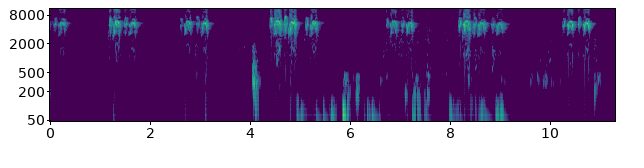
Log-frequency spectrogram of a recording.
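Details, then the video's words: A swallow gives short bursts of high, twittering chirps, a cluster about every one and a half seconds, with a few faint low knocks in between. "SWALLOW SOUND - SWALLOW SOUND EFFECT - SOUND OF SWALLOW - NOISE OF SWALLOW"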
